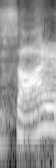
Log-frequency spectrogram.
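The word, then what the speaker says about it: Tsai: like somebody's a guy named Psy I think his name is that's how it's pronounced t-s-a-i plans meeting with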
